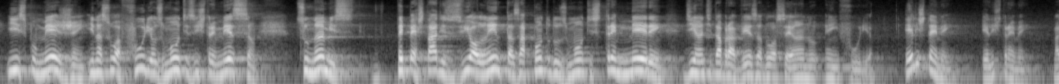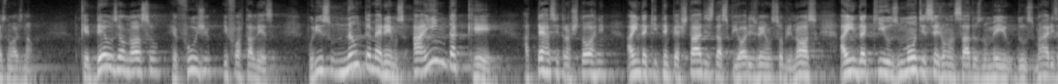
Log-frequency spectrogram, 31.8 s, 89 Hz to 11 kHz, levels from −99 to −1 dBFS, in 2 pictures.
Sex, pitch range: male, 130-185 Hz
